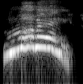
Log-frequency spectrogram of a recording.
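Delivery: high, loud shriek of Mommy!; child shrieking for her mother from bed. Retold or imitated. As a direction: shriek down the hallway in alarm. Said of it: "she shrieked".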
